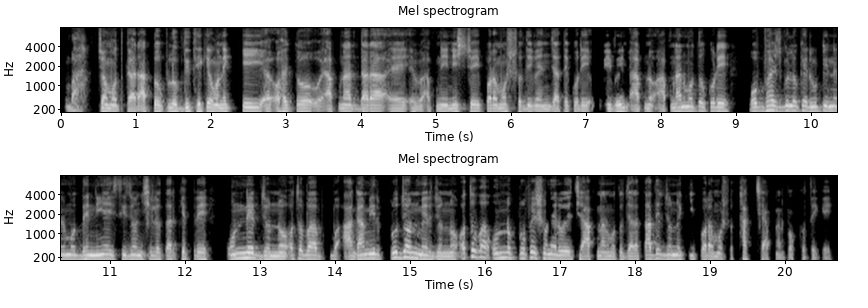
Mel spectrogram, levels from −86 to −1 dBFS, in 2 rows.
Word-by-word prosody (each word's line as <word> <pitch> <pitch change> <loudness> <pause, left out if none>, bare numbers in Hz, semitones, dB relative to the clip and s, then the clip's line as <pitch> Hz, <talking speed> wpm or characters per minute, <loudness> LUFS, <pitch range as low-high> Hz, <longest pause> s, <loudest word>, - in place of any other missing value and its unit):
বাহ! - - -3 0.2
চমৎকার। 110 -3 +2
আত্মউপলব্ধি 125 0 +1
থেকে 125 +3 +3
অনেককেই 120 +3 +2 0.2
আ - - +3 0.2
হয়তো 115 +1 0 0.4
আপনার 115 +1 0
দ্বারা 115 0 +3 0.2
এ - - +1 0.4
আপনি 110 0 -2 0.2
নিশ্চয়ই 115 0 0
পরামর্শ 115 +1 +1 0.2
দিবেন। 105 -1 +1
যাতে 110 +1 -1
করে 110 0 -1 0.2
বিভি 115 0 +2 0.2
আপন 115 +2 -3 0.2
আপনার 125 +6 +1
মত 140 -3 -2 0.2
করে 135 -1 +3 0.4
অভ্যাসগুলোকে 155 +2 +1
রুটিনের 140 +1 +2
মধ্যে 130 -2 0
নিয়েই 145 +1 +3
সৃজনশীলতার 130 -2 -1
ক্ষেত্রে। 125 0 -4 0.4
অন্যের 170 +1 +5
জন্য 120 -2 +3 0.2
অথবা 140 +1 0 0.3
ব - - -4 0.2
আগামীর 145 +6 +2
প্রজন্মের 170 -7 +2
জন্য 115 -1 +1 0.2
অথবা 205 0 -1 0.2
অন্য 175 +2 +1
প্রফেশন 165 -1 -1
এ - - +1
রয়েছে 130 -2 -1
আপনার 120 +1 -4
মত 120 - -7
যারা। 115 0 -1
তাদের 140 +2 -1
জন্য 140 -1 +2
কী 125 - -8
পরামর্শ 115 -3 -2 0.2
থাকছে - - -6
আপনার 100 -2 -13
পক্ষ - - -11
থেকে? - - -13
125 Hz, 145 wpm, -22 LUFS, 115-145 Hz, 0.4 s, অন্যের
